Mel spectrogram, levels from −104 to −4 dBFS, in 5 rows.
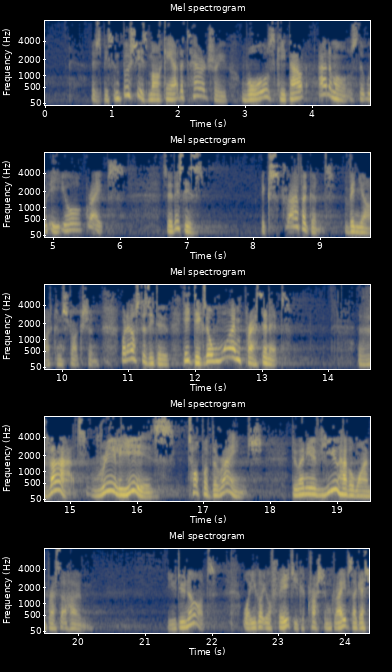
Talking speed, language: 165 wpm, English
